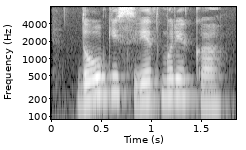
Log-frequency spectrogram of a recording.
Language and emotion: Russian, neutral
